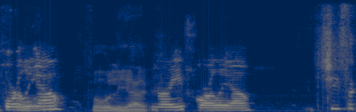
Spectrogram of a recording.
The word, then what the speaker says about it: Forleo: Marie, how do you pronounce her second name? Forleo.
